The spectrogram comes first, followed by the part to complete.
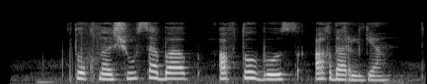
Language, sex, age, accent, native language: Uzbek, female, 18-24, Samarqand, Uzbek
